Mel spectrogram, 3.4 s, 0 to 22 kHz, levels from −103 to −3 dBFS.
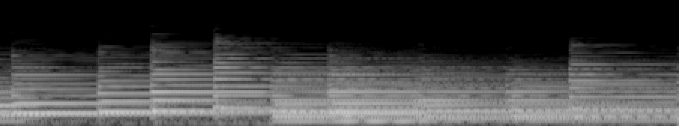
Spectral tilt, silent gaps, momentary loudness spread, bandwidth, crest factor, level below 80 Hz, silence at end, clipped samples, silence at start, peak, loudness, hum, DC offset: -8.5 dB/octave; none; 5 LU; 6.6 kHz; 14 dB; -64 dBFS; 0 s; under 0.1%; 0 s; -18 dBFS; -33 LUFS; none; under 0.1%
